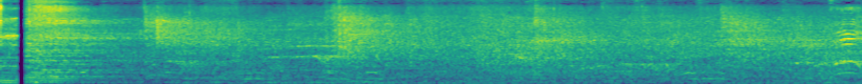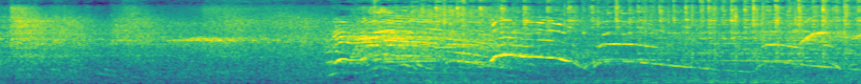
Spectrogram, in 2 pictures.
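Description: Skates scrape and hiss across the ice in an echoing rink.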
